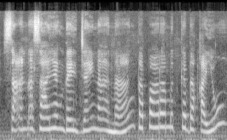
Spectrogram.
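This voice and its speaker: A woman's voice: very high voice, a little slow, a little hiss or hum. A woman playing a caring, hardworking young adult daughter in an Ilocano audio drama, speaking with an Ilocano accent.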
